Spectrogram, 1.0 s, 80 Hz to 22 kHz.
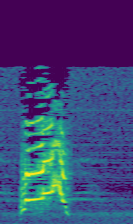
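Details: One piercing, slightly downslurred squee from a female bald eagle at her nest at Two Harbors, recorded by a live nest cam on a July 2022 evening.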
